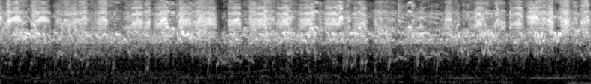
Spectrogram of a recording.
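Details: Budgie colony kept in an aviary, chattering cheerfully: many birds give overlapping high chirps, warbles and brief squeals in a constant busy wash, with a low electrical-sounding hum beneath.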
